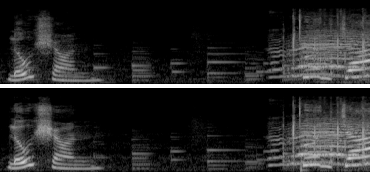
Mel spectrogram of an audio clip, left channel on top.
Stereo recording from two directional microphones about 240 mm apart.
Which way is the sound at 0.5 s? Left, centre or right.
Centre.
